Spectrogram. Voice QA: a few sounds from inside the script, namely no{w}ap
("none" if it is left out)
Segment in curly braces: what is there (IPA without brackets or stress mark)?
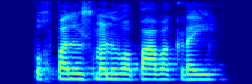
w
